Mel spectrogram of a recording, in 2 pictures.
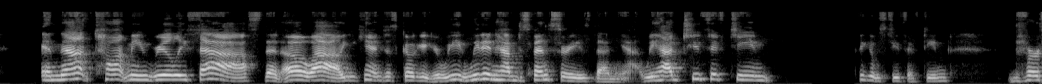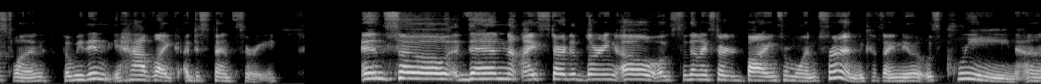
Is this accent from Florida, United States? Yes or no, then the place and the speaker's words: no; Burnt Ranch, California, United States; I grew up in Burnt Ranch.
